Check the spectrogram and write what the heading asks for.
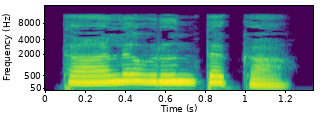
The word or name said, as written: ತಾಲವೃಂತಕ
